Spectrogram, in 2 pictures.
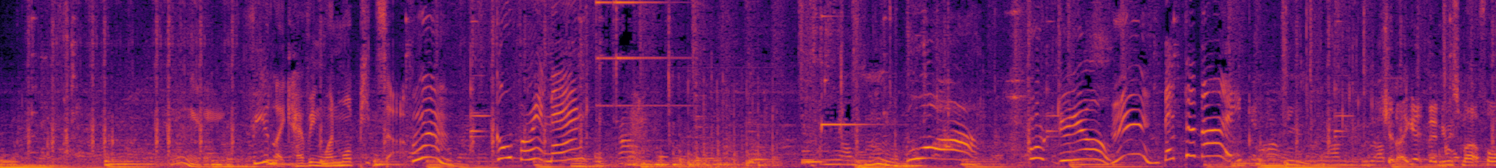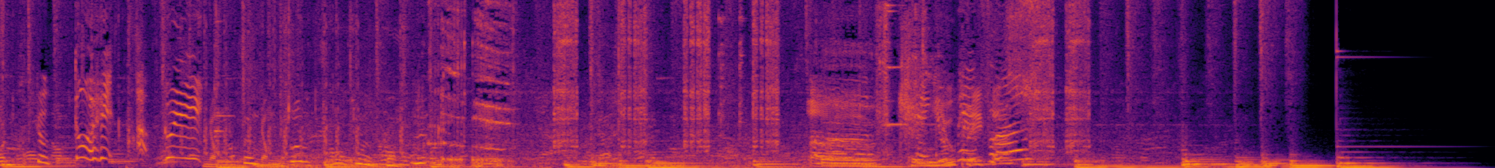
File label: Asian English; CPF Instagram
